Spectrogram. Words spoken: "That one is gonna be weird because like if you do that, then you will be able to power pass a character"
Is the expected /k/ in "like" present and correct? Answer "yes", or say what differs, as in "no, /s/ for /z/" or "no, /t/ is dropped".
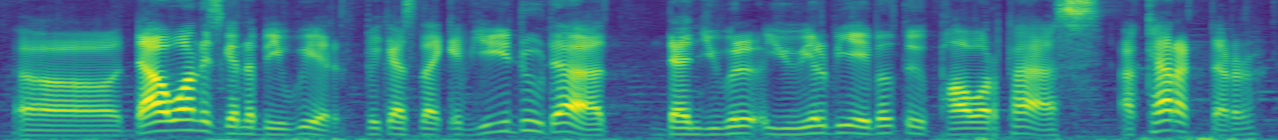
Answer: yes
